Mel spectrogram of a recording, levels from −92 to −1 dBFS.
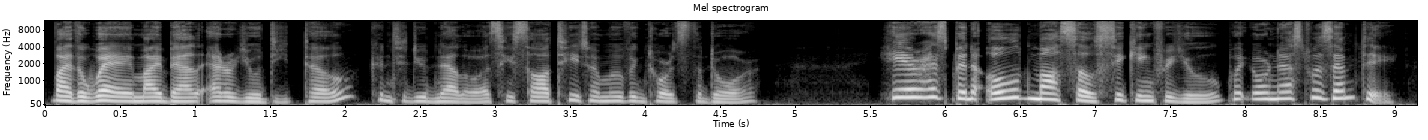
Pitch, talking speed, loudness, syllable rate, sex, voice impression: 195 Hz, 190 wpm, -19 LUFS, 5.2 syllables/s, female, feminine, middle-aged, slightly powerful, clear, fluent, intellectual, calm, elegant, slightly lively, slightly strict, slightly sharp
